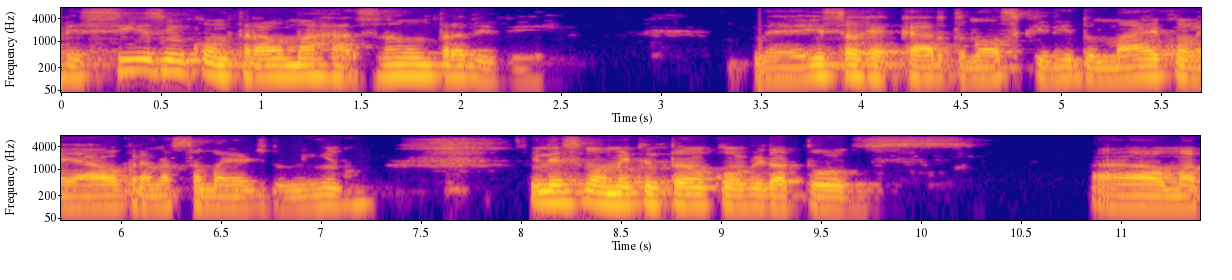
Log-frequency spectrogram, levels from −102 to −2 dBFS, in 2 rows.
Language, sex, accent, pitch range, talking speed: Portuguese, male, Brazilian, 95-115 Hz, 165 wpm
